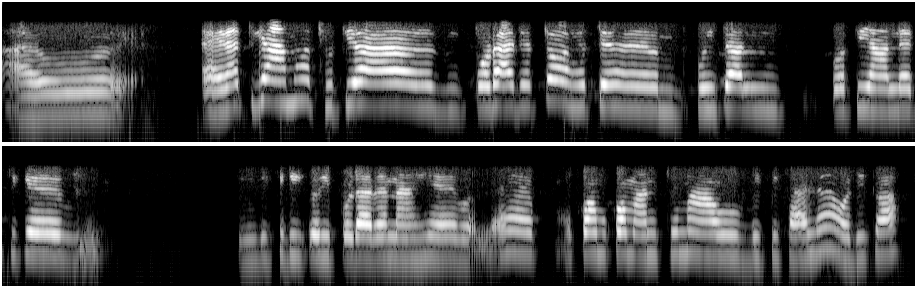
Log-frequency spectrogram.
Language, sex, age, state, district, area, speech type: Odia, female, 45-60, Odisha, Sambalpur, rural, conversation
